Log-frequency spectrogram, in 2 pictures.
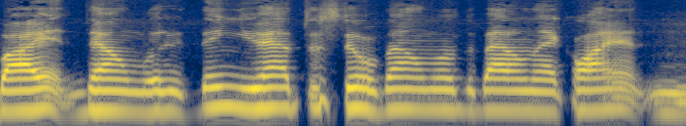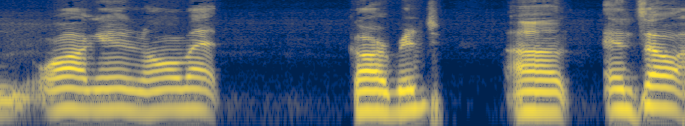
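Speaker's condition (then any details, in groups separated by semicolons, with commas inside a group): Cerebral palsy; visual focusing difficulty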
